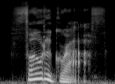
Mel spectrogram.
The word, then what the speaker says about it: photograph: Photograph. The stress is on the first syllable.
